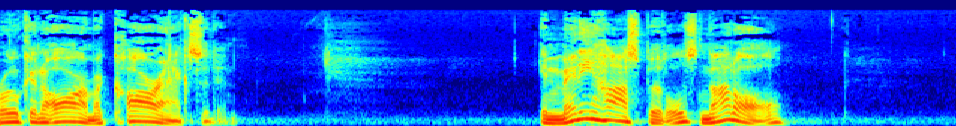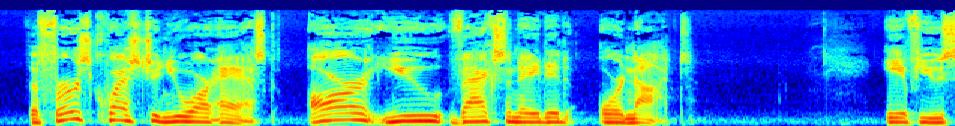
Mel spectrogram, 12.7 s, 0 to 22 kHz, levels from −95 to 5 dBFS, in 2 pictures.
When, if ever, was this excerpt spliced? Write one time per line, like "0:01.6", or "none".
none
